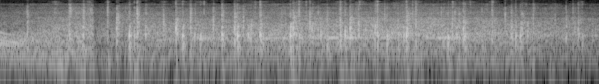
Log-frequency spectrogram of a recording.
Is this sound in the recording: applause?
yes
